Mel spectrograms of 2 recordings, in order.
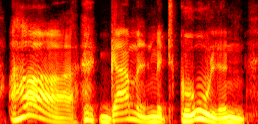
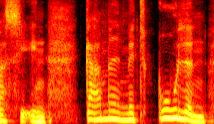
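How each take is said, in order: First: Broad-smiling, self-satisfied recognition, a little louder; pleased teacher. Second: Slightly higher, eager student's voice on the title; nervous student. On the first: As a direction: savour your own book title after a delighted "ah". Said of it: "mit einem breiten Lächeln". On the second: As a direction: cite the book earnestly to flatter the teacher. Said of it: "stammelte Hermine". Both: A narrator's reading.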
